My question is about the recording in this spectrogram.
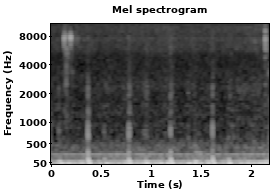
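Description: A person chewing a whiskey-soaked cinnamon bear gummy: soft, even thumps about two or three a second over a steady low hum.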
